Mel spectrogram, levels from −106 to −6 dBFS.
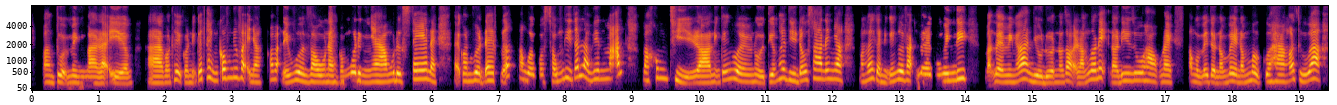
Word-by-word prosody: bằng 200 -2 -4
tuổi 210 - +2
mình 180 -1 -6
mà 175 0 +2
lại, 170 0 +1
ờ, 160 0 -1 0.3
à, 185 0 +3
có 190 - -3
thể 265 - 0
có 190 - -6
những 180 -1 -9
cái 275 +2 +2
thành 295 -8 -3
công 310 +3 +3
như 330 0 -5
vậy 320 - +1
nhỉ? 200 - -2 0.2
Các 270 - -1
bạn 270 - -2
ấy - - -1
vừa 240 +1 +2
giàu 200 -1 +2
này, 200 -1 0
còn 180 - -7
mua 250 +1 +4
được 235 - +2
nhà, 205 +1 +3
mua 225 +4 -4
được 230 -2 +3
xe 285 +4 +2
này, 225 -6 +1 0.3
lại - - -3
còn 225 -1 -3
vừa 245 +1 +5
đẹp 235 +1 +2
nữa, 385 - +1
xong - - -4
rồi 225 -2 0
cuộc 210 - -8
sống 215 +3 -4
thì 320 -3 -2
rất 340 +5 +1
là 370 - +3
viên 280 +2 -5
mãn." 420 +9 +3 0.3
Mà - - -1
không 320 -5 -7
chỉ 195 - -3
là 190 0 +6
những 195 -1 -8
cái 255 +4 -2
người 270 -7 +1
nổi 195 -4 -3
tiếng 210 +4 -1
hay 310 +1 -2
gì 245 -4 -2
đâu 240 +4 0
xa 290 +2 +3
đâu 285 +1 -2
nha, 275 -2 +3 0.2
mà 210 - -8
ngay 280 +3 0
cả - - +2
những 195 -4 -8
cái 215 - -3
người 270 0 +6
bạn 255 - +1
bè 220 -1 0
của 210 - -9
mình 230 +1 +1
đi, 295 +2 +5 0.3
bạn - - -2
bè 210 -2 +4
mình 200 0 -3
á, 280 +5 +6
nhiều 205 -7 0
đứa 180 +1 -1
nó 195 0 -7
giỏi 225 -6 +2
lắm 170 +2 0
luôn 280 +1 +3
ấy, 320 - +1
nó 185 0 0
đi 230 +3 -4
du 245 +1 -1
học 220 -4 +1
này, 205 -1 0 0.3
xong - - -4
rồi 195 -2 -5
bây 205 +1 -1
giờ 195 -1 +1
nó 170 -1 -3
về 220 +4 +1
nó 190 -1 -2
mở 230 +3 -1
cửa 215 - -2
hàng 215 -1 +1
các 270 - +2
thứ 220 -1 -1
á, 290 0 +7
225 Hz, 310 wpm, -24 LUFS, 200-265 Hz, 0.3 s, á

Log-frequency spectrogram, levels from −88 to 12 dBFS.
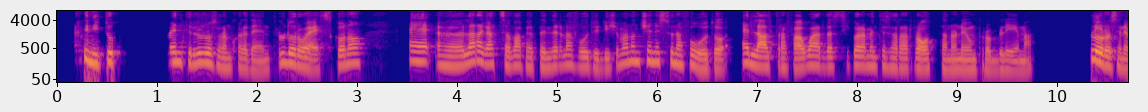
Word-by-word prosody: E - - -17
quindi 180 -9 +3
tu 185 - +1 0.4
mentre 185 -2 0
loro 175 0 +3
sono 140 -6 -5
ancora 120 -1 -5
dentro, 105 - -6
loro 160 -7 +4
escono 150 +11 0 0.4
e, 195 -2 +2
uhm, 140 -2 -1
la 180 +4 +5
ragazza 160 -7 +2
va 145 +1 0
per 130 -3 -6
prendere 130 +2 -4
la 150 - -3
foto 130 -2 -4
e - - -10
dice: 115 +4 -8
"Ma 175 - -1
non 195 +1 -1
c'è 195 +1 -2
nessuna 185 -3 -2
foto." 115 -7 -2
E 175 - +1
l'altra 135 -4 +3
fa: 120 -1 +3
"Guarda 140 0 +1
sicuramente 135 +1 -2
sarà 120 -2 -3
rotta, 115 -2 0
non 110 +1 -3
è - - -2
un 110 0 -3
problema." 100 -1 -6 0.5
Loro - - +9
se - - -4
ne - - +1
135 Hz, 225 wpm, -26 LUFS, 120-170 Hz, 0.5 s, Loro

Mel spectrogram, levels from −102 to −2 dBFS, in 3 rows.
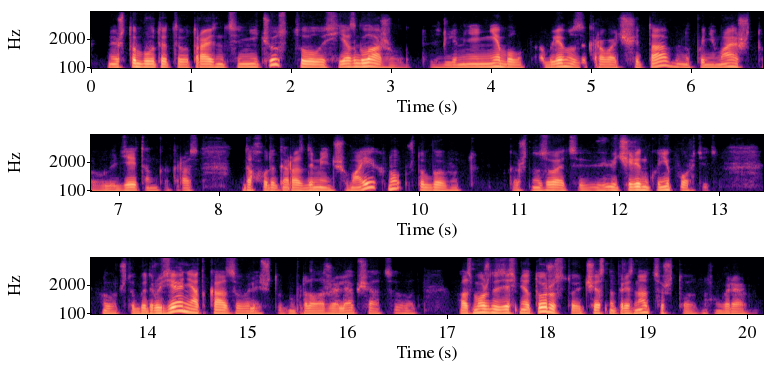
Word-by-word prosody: Ну, 115 - -2
и - - +1
чтобы 130 +2 +3
вот 120 0 +2
этой 115 -1 0
вот 110 -1 -3
разницы 115 -2 +1
не 120 -1 -2
чувствовалось, 120 - +1
я 125 +1 +5
сглаживал. 125 -9 +3
То 90 - -28
есть 100 - -12
для 100 +1 -6
меня 115 +2 -1
не 125 +4 +2
было 110 -5 0
проблемой 125 +4 +2
закрывать 110 0 -4
счета, 110 - 0
ну, 120 - -7
понимая, 105 +7 -2
что 105 - -12
у 95 - -10
людей, 105 +5 0
там, 100 -3 -11
как 95 0 -22
раз 105 0 -8 0.4
доходы 110 -2 -3
гораздо 110 0 -1
меньше 100 -3 -4
моих. 185 - +1
Ну, 170 +2 -1
чтобы, 110 -2 -2
вот, 100 0 -10 0.5
то, 105 - -11
что 100 +4 -11
называется, 105 -2 -1
"в - - -7
вечеринку 115 +1 0
не 125 +3 +3
портить". 105 -8 -8 0.6
Вот. 100 -2 -5
Чтобы 105 0 -3
друзья 130 - +6
не 170 - +4
отказывались, 105 -6 0
чтобы 100 +1 -14
мы - - -5
продолжали 105 0 -2
общаться, 110 +1 -8
вот. 105 -3 -10 0.4
Возможно, 135 +5 +4
здесь 130 +1 +3
мне 125 -2 +3
тоже 180 +1 +7
стоит 100 -3 -5
честно 110 +1 0
признаться, 110 +8 -1
что, 95 -2 -11 0.2
говоря, 100 -1 -4
н 90 - -12
110 Hz, 185 wpm, -24 LUFS, 100-120 Hz, 0.6 s, тоже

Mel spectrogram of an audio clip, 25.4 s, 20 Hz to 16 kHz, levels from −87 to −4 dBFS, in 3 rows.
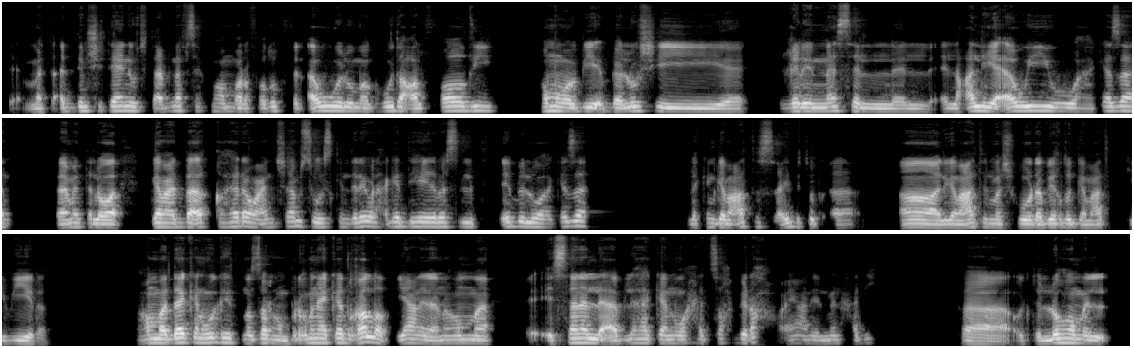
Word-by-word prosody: ما 110 - -6
تقدِّمش 130 +5 -5
تاني 145 +1 0
وتتعب 130 -2 -4
نفسك 135 -2 -6
ما 125 - -7
هُم 125 -1 -6
رفضوك 120 +4 -5
في - - -9
الأول 140 -1 +3
ومجهود 125 +2 -1
على 115 -3 +2
الفاضي، 140 +2 -1 0.3
هُم 135 +1 +2
ما 125 - +5
بيقبلوشِ 125 +3 0 0.9
غير 125 +2 +2
الناس 130 +2 +1
ال 115 -3 0
ال 105 -1 -8
العالية 130 +4 +3
أوي 140 +1 +4
وهكذا، 130 +2 -2 0.4
فاهم 120 +2 +2
أنت 135 -1 -5
اللي 125 -1 +3
هو 120 - +6 0.3
جامعة 135 -1 +5
بقى 135 - +6
القاهرة 150 +2 -1
وعين 130 -2 0
شمس 155 +2 -5
واسكندرية 135 +2 -3
والحاجات 145 -1 -3
دي 145 +1 -7
هي 145 0 +2
بس 145 0 -3
اللي 135 - -5
بتتقبل 145 0 -4
وهكذا. 150 +5 -2 0.8
لكن 130 +2 -9
جامعات 130 +3 0
الصعيد 140 0 -5
بتبقى 115 -4 -11 0.3
آه 120 -1 +4
الجامعات 120 +3 +1
المشهورة 120 -1 0
بياخدوا 125 +1 +1
الجامعات 115 -1 -4
الكبيرة، 110 -1 -4 0.7
هُم 135 +3 +4
ده 145 +2 +8
كان 145 -1 +2
وجهة 145 -1 +1
نظرهم 125 -3 0
برغم 125 - -1
أن 140 - +2
هي 140 - +4
كانت 140 -1 +1
غلط 160 +1 +5
يعني، 130 -1 0
لأن 110 0 0
هُم 120 -1 -1 0.4
السنة 145 - +3
اللي 135 -1 +6
قبلها 130 +3 0
كان 130 -1 -3
واحد 125 0 -6
صاحبي - - -6
راحها - - -8
يعني 120 -1 -10
المنحة 120 +2 -10
دي، 130 0 -22 0.6
فقُلت 100 0 -2
لهم 135 +4 +4
ال 115 - 0
130 Hz, 180 wpm, -24 LUFS, 120-140 Hz, 0.9 s, ده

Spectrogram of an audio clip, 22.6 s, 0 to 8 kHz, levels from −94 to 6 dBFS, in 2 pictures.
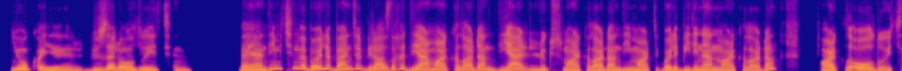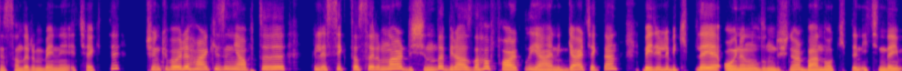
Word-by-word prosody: Yok 250 0 +3
hayır, 185 -8 0
güzel 195 +11 +1
olduğu 225 -6 +3
için, 175 -2 -5 0.6
beğendiğim 220 +9 +2
için 345 +2 -4
ve 310 -6 +2
böyle 280 -1 +3
bence 275 +1 0
biraz 255 +2 +1
daha 270 -2 -2
diğer 240 +3 +3
markalardan, 245 -2 0
diğer 230 +3 +2
lüks 215 +2 -2
markalardan 175 -3 0
diyeyim 165 0 -1
artık, 175 +2 -3
böyle, 175 -1 +1
bilinen 180 +1 +1
markalardan 170 - -1 0.5
farklı 215 +3 +2
olduğu 210 +2 +2
için 195 -5 -6
sanırım 165 -1 -4
beni 165 0 -4
çekti. 180 - -6 0.3
Çünkü, 255 +1 -4
böyle, 270 +1 +4
herkesin 265 +1 -1
yaptığı 270 +2 0 0.4
klasik 255 +2 -2
tasarımlar 265 0 +1
dışında 230 +4 -1
biraz 250 -2 +1
daha 250 +4 +1
farklı, 250 -3 +1
yani, 210 -3 0
gerçekten 250 +4 0 0.3
belirli 230 +2 +3
bir 230 - -2
kitleye 220 +3 +3
oynanıldığını 185 -1 +1
düşünüyorum. 225 +5 -2
Ben 200 +2 +3
de - - +1
o 190 - +1
kitlenin 205 +3 -6
içindeyim. 185 -4 -1
225 Hz, 135 wpm, -23 LUFS, 190-255 Hz, 0.6 s, böyle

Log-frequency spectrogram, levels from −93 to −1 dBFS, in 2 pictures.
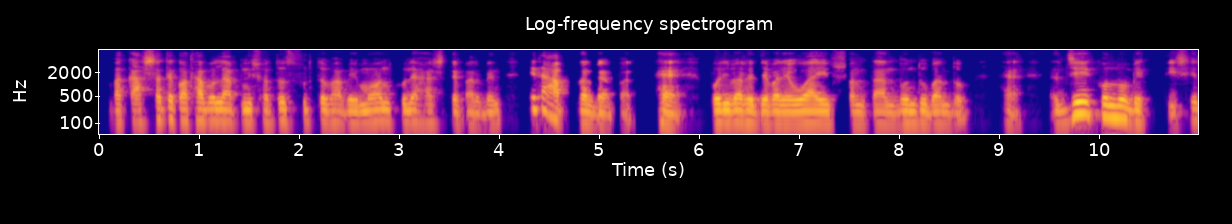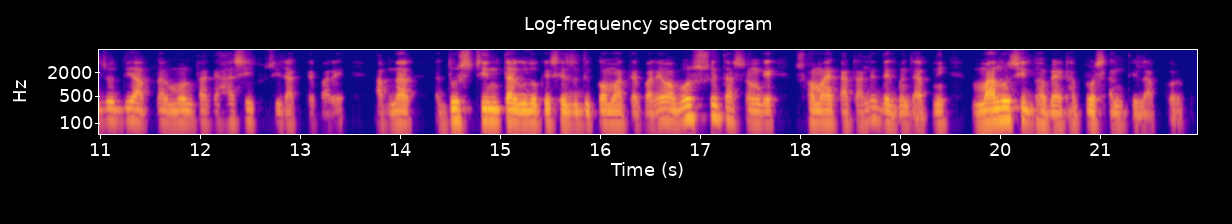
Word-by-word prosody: বা 110 - 0
কার 105 0 0
সাথে 125 +1 0
কথা 115 0 0
বলে 115 0 +3
আপনি 110 0 -2
স্বতঃস্ফূর্তভাবে 110 -1 -4
মন 115 +1 +1
খুলে 110 +1 -1
হাসতে 105 0 -6
পারবেন? 95 +1 -6 0.4
এটা 230 -1 +2
আপনার 105 -1 -1
ব্যাপার। 95 - -4 0.3
হ্যাঁ, - - +4 0.4
পরিবার 110 0 +6
হইতে 105 0 +3
পারে, 100 -1 +5
ওয়াইফ, 105 -1 +4 0.2
সন্তান, 100 0 -4
বন্ধু-বান্ধব, 100 - -1 0.4
হ্যাঁ। - - -9 0.5
যেকোনো 170 -5 +8
ব্যক্তি, 100 -3 -5
সে - - -10
যদি 120 0 -4
আপনার 110 0 -10
মনটাকে 105 -1 -5
হাসিখুশি 110 0 -8
রাখতে - - -12
পারে, - - -13 0.4
আপনার 105 0 -1 0.4
দুশ্চিন্তাগুলোকে 115 -3 +3
সে 105 - 0
যদি 100 +1 -4
কমাতে 100 -1 -1
পারে, - - -4 0.2
অবশ্যই 145 +5 +1
তার 120 -3 -4
সঙ্গে 105 -2 -2 0.3
সময় 105 -1 +1
কাটালে 100 +4 -7
দেখবেন 100 -1 -3
যে, - - -5
আপনি 100 - -8 0.5
মানসিকভাবে 115 -4 +4
একটা 95 0 -11
প্রশান্তি 95 -2 -4
লাভ - - -11
করবেন। - - -13
105 Hz, 135 wpm, -22 LUFS, 100-115 Hz, 0.5 s, যেকোনো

